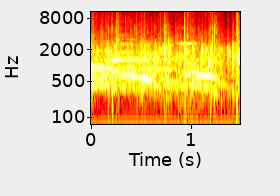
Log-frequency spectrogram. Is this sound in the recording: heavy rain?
no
